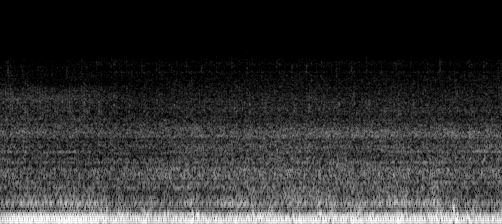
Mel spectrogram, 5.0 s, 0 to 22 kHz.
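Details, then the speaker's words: 1970 Chevy C10, stock 250 engine, after its Rochester Monojet was replaced with a 2-barrel Holley carburetor with new jets and an adjusted throttle screw: deep, steady idle with an even low rumble, no stumble, misses or hunting. "Sounds good. Feels pretty good. I don't hear any stumble or any choking."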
